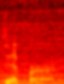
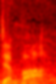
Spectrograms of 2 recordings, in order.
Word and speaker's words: Dipper: It's not the Dipper, it's the Dippa, as they say down under.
